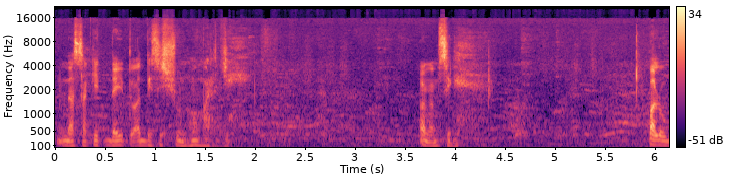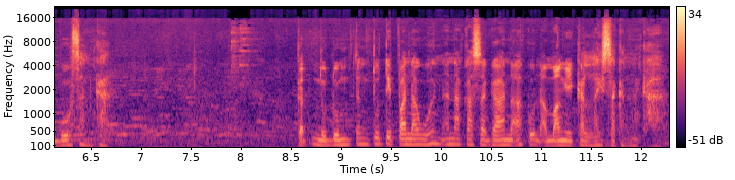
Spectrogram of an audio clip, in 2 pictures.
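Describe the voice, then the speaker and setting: A man's voice: medium pitch, moderate pace, long pauses, a crowd in the background, natural voice. A Filipino man acting an earnest, affectionate character in a radio drama. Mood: earnest, pleading.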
